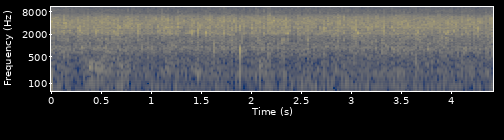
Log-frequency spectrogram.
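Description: Fish balls deep-frying in hot oil in a pan: a steady sizzle.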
